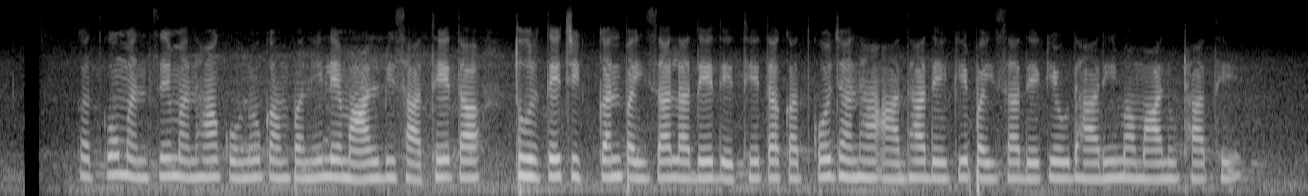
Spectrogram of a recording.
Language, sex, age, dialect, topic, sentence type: Chhattisgarhi, female, 25-30, Central, banking, statement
